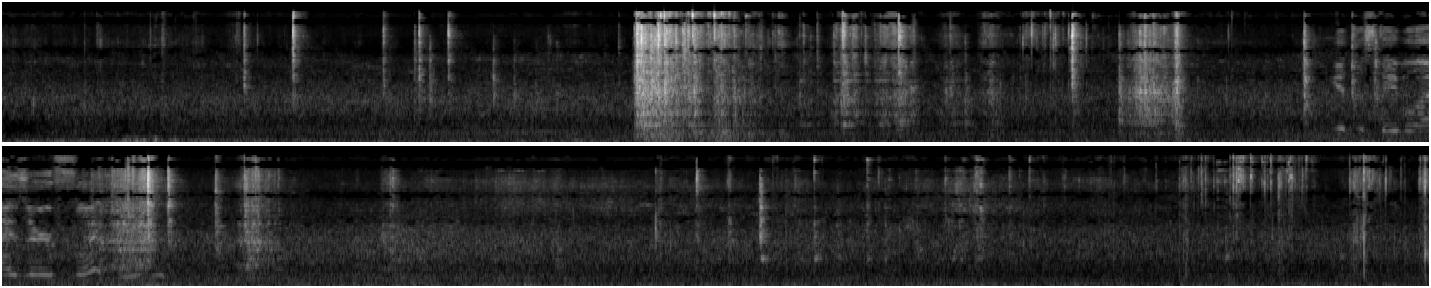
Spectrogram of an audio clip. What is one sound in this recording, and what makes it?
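Metal parts clank and rattle.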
